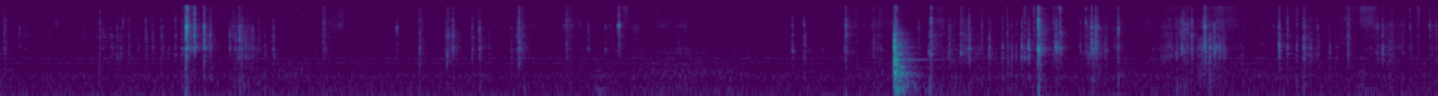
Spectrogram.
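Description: Sharp clicks and light rustling from a Moshow Toys robot figure's spring-assisted shield piece being worked open and shut by hand. The loudest clicks come about a second in and about six seconds in.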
